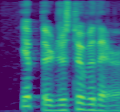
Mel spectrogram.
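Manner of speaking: plain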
